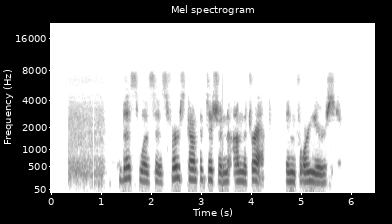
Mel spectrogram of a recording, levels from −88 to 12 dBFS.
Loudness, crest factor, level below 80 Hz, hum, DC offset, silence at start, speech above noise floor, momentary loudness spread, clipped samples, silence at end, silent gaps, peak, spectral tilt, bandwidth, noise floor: -27 LUFS; 18 dB; -70 dBFS; none; under 0.1%; 0.35 s; 26 dB; 21 LU; under 0.1%; 0.7 s; none; -10 dBFS; -5 dB/octave; 8 kHz; -53 dBFS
